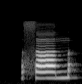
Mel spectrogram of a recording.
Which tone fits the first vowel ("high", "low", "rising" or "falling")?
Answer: high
